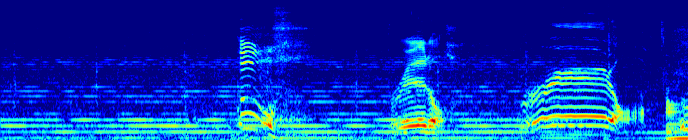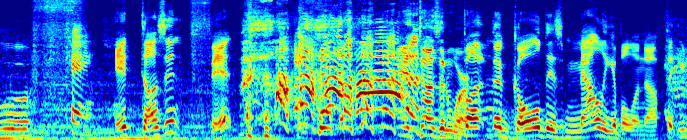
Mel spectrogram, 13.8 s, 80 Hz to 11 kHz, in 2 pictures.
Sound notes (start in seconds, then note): 0.2 suspenseful music; 9.2 group laughs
